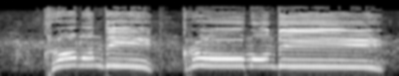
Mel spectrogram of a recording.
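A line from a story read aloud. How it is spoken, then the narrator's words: Crowd yelling. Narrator (Russian): завопили люди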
